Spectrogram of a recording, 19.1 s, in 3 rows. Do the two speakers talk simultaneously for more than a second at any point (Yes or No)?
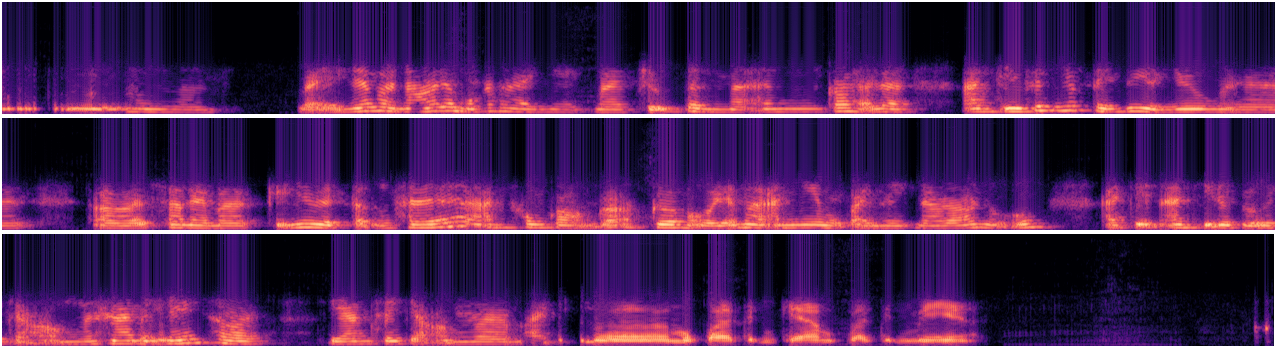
No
